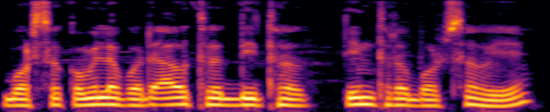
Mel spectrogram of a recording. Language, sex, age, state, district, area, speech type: Odia, male, 18-30, Odisha, Malkangiri, urban, spontaneous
